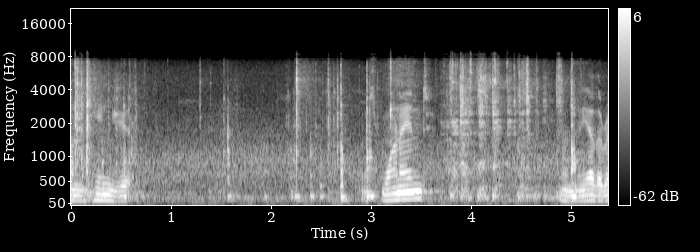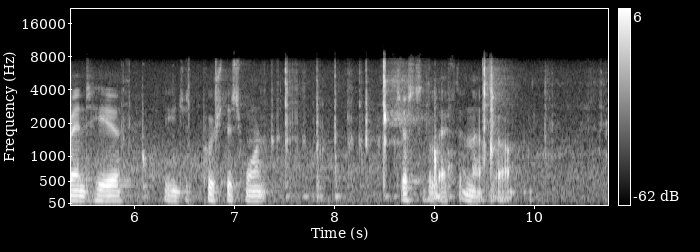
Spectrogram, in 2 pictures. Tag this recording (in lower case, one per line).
speech
inside a small room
